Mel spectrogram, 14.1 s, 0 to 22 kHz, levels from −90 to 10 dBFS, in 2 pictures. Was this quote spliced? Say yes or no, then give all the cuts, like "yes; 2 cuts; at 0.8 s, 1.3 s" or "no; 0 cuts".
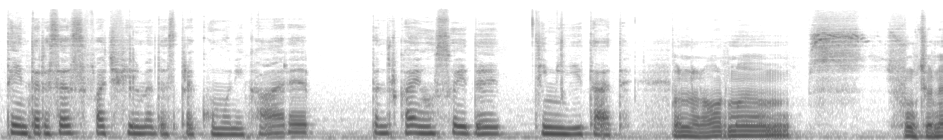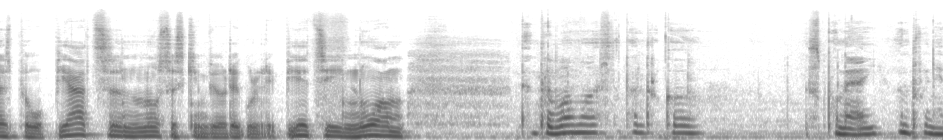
yes; 2 cuts; at 5.0 s, 10.9 s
